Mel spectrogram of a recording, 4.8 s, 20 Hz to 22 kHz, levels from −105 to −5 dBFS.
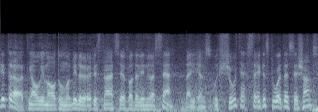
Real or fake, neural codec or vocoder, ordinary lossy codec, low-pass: fake; codec, 16 kHz, 0.5 kbps, FunCodec, trained on Chinese and English, 25 frames a second; AAC, 48 kbps; 7.2 kHz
